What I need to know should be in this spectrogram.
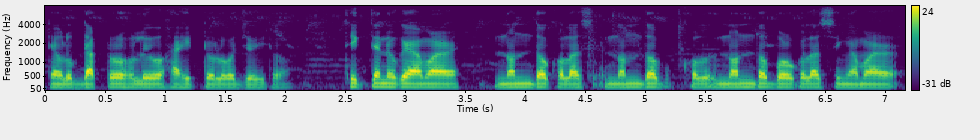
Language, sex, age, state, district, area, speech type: Assamese, male, 45-60, Assam, Dibrugarh, rural, spontaneous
